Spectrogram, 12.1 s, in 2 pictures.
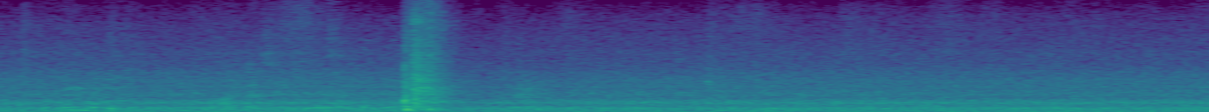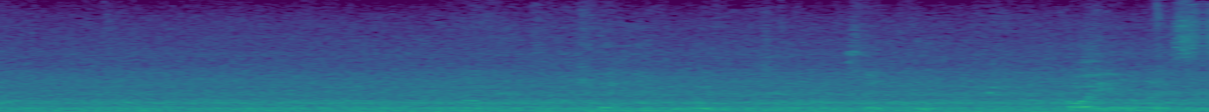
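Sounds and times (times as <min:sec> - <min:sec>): train wheels rumbling on rail: 0:01.4 - 0:02.5
sharp knock: 0:02.0 - 0:02.4.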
